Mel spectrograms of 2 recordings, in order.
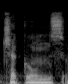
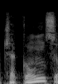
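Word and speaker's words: Tschagguns: Hinzu kam hier die rätoromanische Aussprache des Anlauts als Tsch und die im rätoromanischen gebräuchliche Betonung auf der zweiten Silbe. Das Gemeindegebiet von Chaguns umfasst knapp 57,7 Quadratkilometer.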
